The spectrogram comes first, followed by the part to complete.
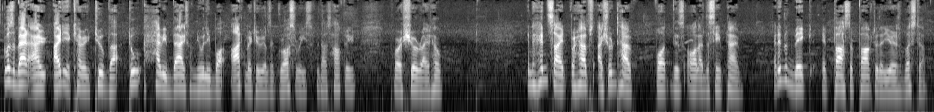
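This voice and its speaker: A man's voice: fairly high pitch, fairly quick. A man hosting a game playthrough, reading the story aloud with reactions, often stumbling and correcting his words. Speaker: gaming video host. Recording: game music behind the voice. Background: game music.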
